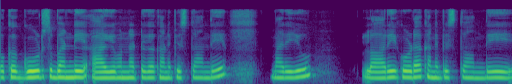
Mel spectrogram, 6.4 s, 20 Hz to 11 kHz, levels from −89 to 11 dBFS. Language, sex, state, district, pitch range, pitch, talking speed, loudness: Telugu, female, Andhra Pradesh, Guntur, 200-210 Hz, 205 Hz, 95 wpm, -16 LUFS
